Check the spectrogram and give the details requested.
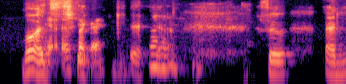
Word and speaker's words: Boğaziçi: I'm sorry, I can't pronounce it properly. Boğaziçi. Boğaziçi.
